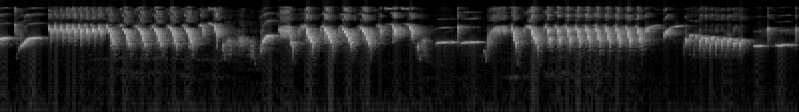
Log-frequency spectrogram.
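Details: Gacor canary, ornate cengkok mewah song: rapid repeated-note trills interleaved with rising sweeps, a short flat whistle and a buzzy rolling phrase near the end.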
